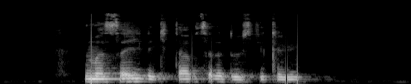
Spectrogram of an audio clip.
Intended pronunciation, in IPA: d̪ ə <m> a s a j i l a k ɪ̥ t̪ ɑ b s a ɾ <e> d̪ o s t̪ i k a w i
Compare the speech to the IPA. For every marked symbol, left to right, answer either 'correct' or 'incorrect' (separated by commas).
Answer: correct, incorrect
